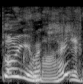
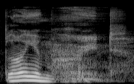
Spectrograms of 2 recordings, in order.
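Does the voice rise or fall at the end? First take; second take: rise; fall. First: The voice rises at the end, like a question. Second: The voice falls flatly at the end, sounding deflated.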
